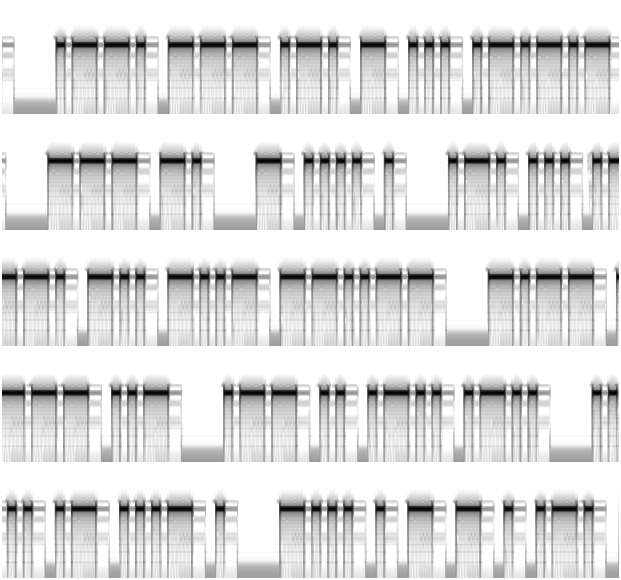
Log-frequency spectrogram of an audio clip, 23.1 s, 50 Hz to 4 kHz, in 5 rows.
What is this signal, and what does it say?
Morse code, heard as a keyed tone, about 20 wpm, 750 Hz. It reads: PORTS. ON THE RSPDX, YOU WILL HAVE BETTER
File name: Archive / 20 WPM / 20WPM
